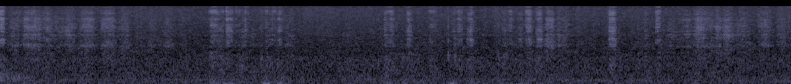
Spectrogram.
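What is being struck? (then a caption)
Pencil on a lined paper notebook. A pencil writes Korean handwriting on an open lined paper notebook, its graphite scratching the paper. Quiet, continuous soft scratchy strokes come in short bright bursts over a low, steady rumble, with a few slightly louder taps along the way.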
